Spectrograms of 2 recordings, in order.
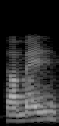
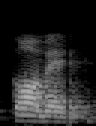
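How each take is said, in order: First: कमेंट as kuh-MENT, short first vowel; wrong pronunciation. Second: कमेंट as KOM-ent, open o first; correct pronunciation. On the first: Teacher rejecting the common form, wrong pronunciation. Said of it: "कमेंट नहीं कमेंट". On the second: Teacher showing students the proper word, correct pronunciation. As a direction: round the first vowel of कमेंट into a clear o. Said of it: "ये होता है आपका कमेंट". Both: Shown as a demonstration.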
